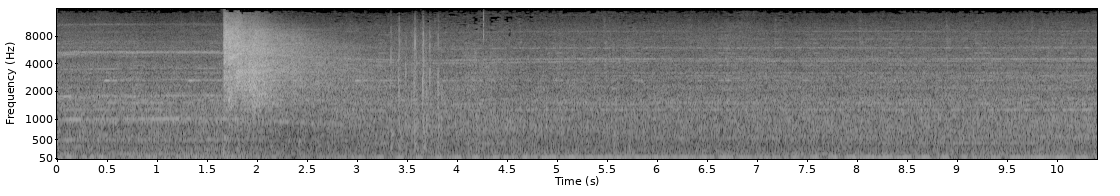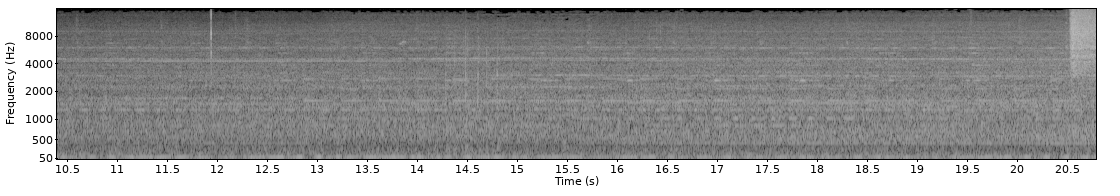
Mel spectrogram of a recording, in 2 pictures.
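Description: A freight train with diesel locomotives running past: a steady low engine rumble mixed with the rolling noise of the cars.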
